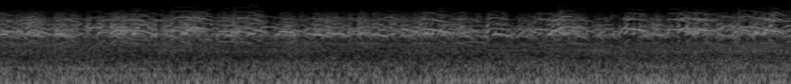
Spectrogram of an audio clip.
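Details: Alaskan gulls calling together in a noisy crowd: constant overlapping high mewing and yelping cries from many birds, steady throughout, over a faint low background rumble.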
